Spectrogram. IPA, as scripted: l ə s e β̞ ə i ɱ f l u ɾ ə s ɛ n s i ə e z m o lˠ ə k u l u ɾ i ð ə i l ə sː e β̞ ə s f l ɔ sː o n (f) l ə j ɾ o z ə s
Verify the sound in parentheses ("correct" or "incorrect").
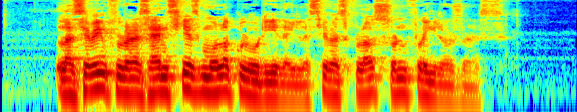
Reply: correct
